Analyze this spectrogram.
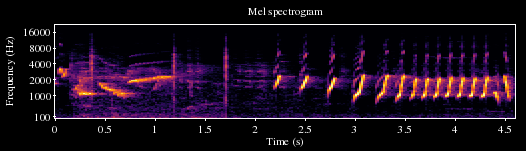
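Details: White-rumped shama singing in competition, with long forest-style phrases: softer slurred notes at first, then a quickening series of loud, sharp upswept notes repeated about twice a second or faster.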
